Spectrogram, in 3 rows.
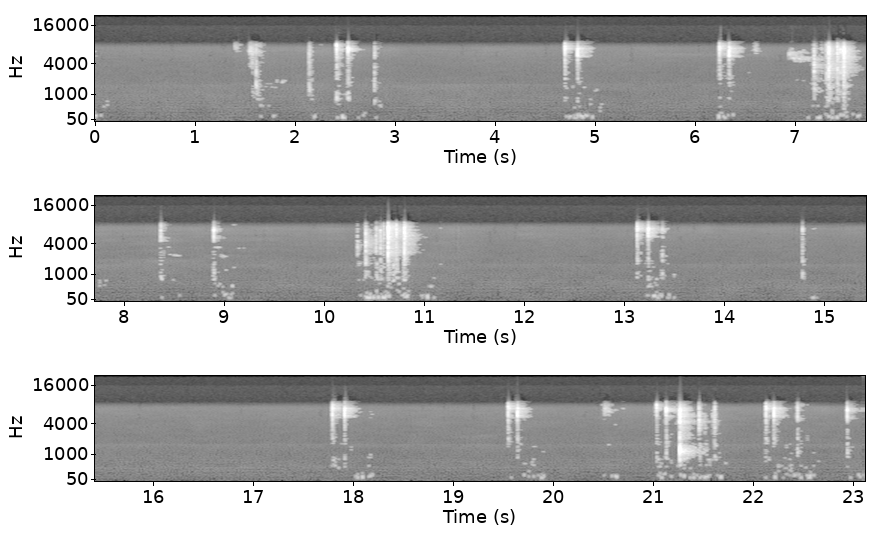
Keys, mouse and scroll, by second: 2.6 shift+middle click, 7.1 scroll, 8.6 right click, 8.6 scroll, 8.6 c, 9.0 click, 10.2-11.1 typing, 11.4 click, 11.4 click, 11.5 click, 13.3 click, 13.5 scroll, 14.7 scroll, 17.9 click, 19.7 click, 21.2 shift+right click.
